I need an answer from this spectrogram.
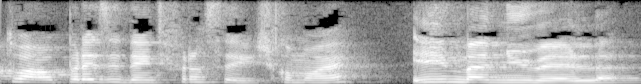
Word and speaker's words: Emmanuel: femmes aux audois toile président français comment est emmanuel macron emmanuel macron presta à pibrac a ajouté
